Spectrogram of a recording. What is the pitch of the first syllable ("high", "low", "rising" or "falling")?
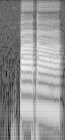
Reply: low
